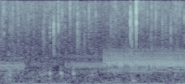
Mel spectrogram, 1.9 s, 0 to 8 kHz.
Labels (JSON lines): {"label": "biophony, croak", "recorder": "SoundTrap 500"}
